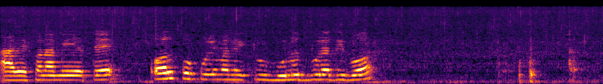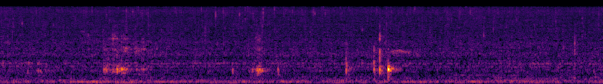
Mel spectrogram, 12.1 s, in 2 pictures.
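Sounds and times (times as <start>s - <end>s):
onions sizzling in hot oil: 0.0s - 12.0s
wooden spatula knocking pan: 5.0s - 5.9s.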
